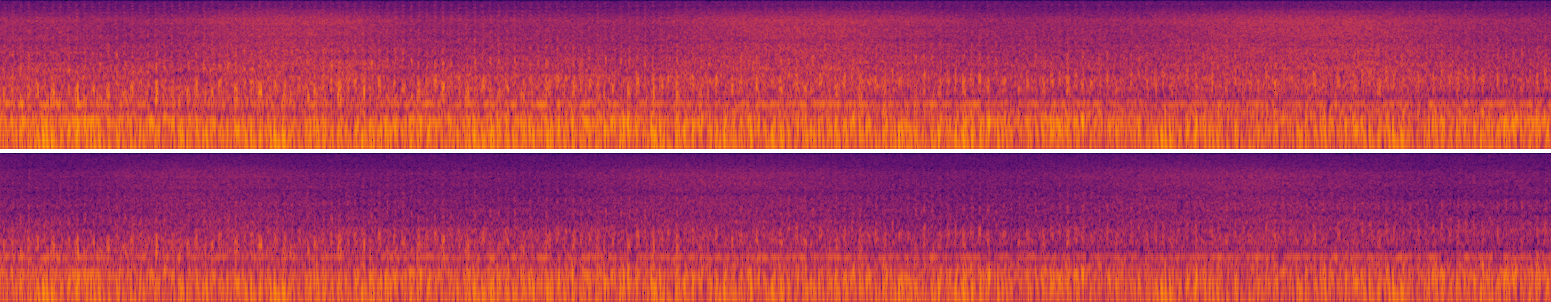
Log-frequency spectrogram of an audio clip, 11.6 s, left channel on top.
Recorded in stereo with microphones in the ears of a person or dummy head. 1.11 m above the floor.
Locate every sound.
0.0 s a helicopter: 60° left (ahead or behind); by 11.7 s 40° left (ahead or behind)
